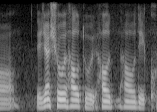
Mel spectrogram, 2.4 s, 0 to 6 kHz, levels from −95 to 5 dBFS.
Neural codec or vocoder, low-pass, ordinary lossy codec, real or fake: codec, 16 kHz, 8 kbps, FunCodec, trained on Chinese and English, 25 frames a second; 5.4 kHz; AAC, 48 kbps; fake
